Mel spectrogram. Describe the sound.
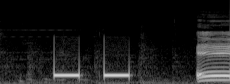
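Telephone call tones: two identical steady beeps with even gaps between them, followed by a harsher, buzzier tone that starts at the very end.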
